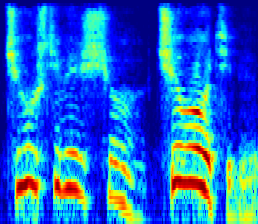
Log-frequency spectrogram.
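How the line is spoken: Woman, quiet and puzzled. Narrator (Russian): говорила женщина тихо и в недоумении

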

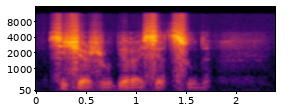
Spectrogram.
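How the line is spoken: Quiet command. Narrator (Russian): негромко приказала Настя

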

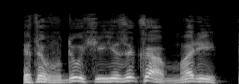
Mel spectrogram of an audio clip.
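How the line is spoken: Muttered. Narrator (Russian): пробормотал Шатов

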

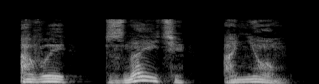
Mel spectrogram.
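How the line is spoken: Whispered. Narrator (Russian): шепнула Маргарита

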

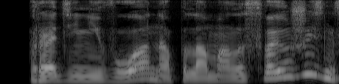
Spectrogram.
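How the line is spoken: With a slight snort. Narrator (Russian): сказал полковник, слегка фыркнув

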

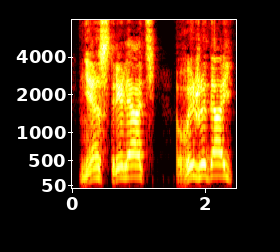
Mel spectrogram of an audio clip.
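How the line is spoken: Shouting. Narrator (Russian): кричал он

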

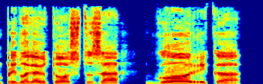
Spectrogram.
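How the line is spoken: Shout. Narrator (Russian): крикнул кто-то

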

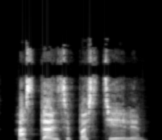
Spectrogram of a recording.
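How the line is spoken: Stern old woman. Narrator (Russian): строго заметила старуха

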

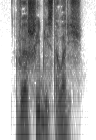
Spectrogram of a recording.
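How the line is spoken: Very quiet. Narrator (Russian): сказал Корейка очень тихо

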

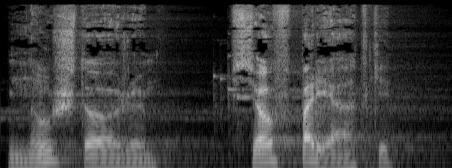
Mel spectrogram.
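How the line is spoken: Quiet speech. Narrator (Russian): тихо проговорил замаскированный

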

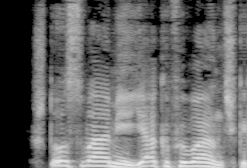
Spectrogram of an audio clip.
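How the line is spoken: Shouted. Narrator (Russian): крикнул Тулин

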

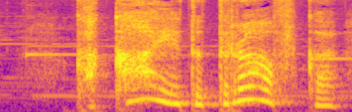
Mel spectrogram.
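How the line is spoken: Surprised exclamation. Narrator (Russian): воскликнула удивленная Анна

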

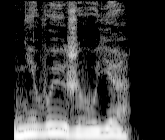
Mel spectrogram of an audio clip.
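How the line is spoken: Quiet wheezing voice. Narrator (Russian): раздался тихий, хрипящий голос

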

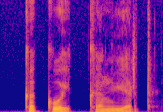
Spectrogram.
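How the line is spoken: Trembling voice. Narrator (Russian): спросила Варвара дрогнувшим голосом

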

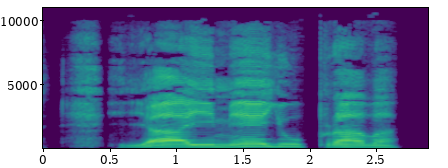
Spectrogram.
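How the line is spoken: Less loudly. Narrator (Russian): продолжал он уже не так громко

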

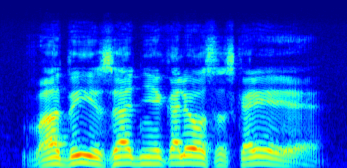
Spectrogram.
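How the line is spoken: Shout. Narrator (Russian): крикнул Клерфе

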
